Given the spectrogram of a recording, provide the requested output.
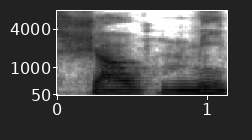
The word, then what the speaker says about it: Xiaomi: all confused trying to pronounce xiaomi that's sh me by the way my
